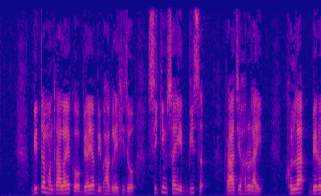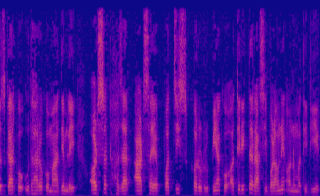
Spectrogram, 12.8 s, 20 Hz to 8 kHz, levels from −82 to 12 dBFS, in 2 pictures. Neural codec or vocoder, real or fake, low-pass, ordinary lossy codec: none; real; none; none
